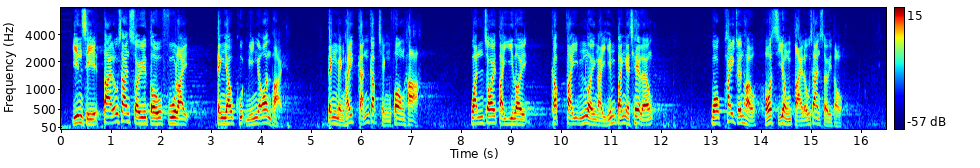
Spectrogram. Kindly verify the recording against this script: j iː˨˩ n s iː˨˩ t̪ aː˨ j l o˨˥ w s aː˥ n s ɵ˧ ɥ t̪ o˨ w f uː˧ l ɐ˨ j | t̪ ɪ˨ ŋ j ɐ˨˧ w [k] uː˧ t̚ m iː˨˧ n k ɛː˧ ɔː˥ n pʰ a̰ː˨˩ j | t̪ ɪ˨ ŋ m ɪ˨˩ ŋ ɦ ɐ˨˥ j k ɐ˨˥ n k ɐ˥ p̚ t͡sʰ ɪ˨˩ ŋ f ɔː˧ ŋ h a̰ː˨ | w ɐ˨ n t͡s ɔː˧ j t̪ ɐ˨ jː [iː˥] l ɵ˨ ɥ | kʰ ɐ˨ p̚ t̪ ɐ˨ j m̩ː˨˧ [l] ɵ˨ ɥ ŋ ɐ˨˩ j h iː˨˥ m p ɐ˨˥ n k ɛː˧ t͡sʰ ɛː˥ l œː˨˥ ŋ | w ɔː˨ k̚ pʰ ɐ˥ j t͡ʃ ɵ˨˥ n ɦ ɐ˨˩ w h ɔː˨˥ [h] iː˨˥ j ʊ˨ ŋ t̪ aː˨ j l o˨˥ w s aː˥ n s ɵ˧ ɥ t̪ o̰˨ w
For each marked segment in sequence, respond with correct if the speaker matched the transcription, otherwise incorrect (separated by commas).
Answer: incorrect, incorrect, correct, incorrect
